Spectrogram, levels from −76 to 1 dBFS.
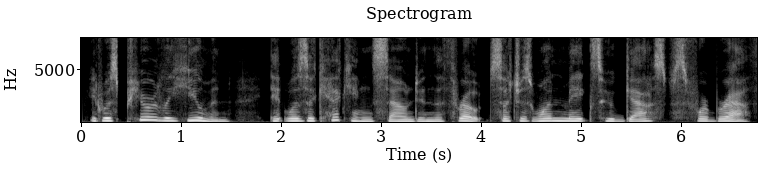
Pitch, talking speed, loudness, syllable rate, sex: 190 Hz, 180 wpm, -17 LUFS, 4.2 syllables/s, female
